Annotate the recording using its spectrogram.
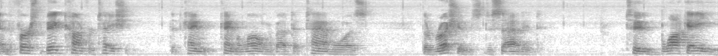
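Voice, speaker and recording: A somewhat breathy voice speaks at a fairly slow pace. The intonation stays fairly even, and room echo is audible. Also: man. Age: 70s. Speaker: interviewee recalling history. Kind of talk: interview. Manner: halting, many fillers and repeats.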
